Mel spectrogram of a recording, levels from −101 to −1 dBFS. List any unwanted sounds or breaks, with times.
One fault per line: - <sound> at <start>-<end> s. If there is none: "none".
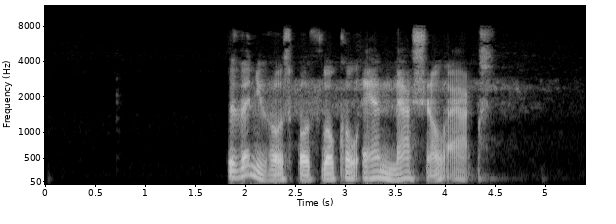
none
